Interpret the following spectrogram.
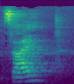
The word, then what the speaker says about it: Zeit: Oft wird EI auch zu I, also einem langen I im Schweizerdeutschen. Zum Beispiel die Zeit, die Zeit.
